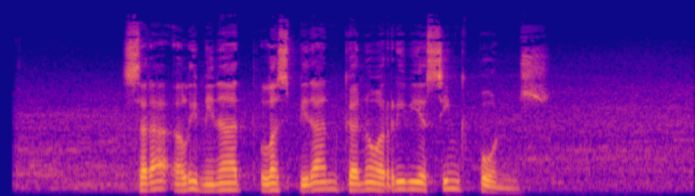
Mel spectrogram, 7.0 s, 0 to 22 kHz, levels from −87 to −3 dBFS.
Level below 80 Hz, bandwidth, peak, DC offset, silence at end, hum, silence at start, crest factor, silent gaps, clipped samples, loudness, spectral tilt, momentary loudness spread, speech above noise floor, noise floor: -74 dBFS; 16 kHz; -6 dBFS; under 0.1%; 0 s; none; 0.15 s; 20 dB; none; under 0.1%; -24 LUFS; -4 dB/octave; 21 LU; 21 dB; -45 dBFS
